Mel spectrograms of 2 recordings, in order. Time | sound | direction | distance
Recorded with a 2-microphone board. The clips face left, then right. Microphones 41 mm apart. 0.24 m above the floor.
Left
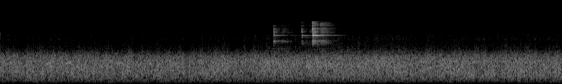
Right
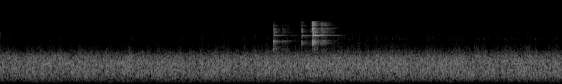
2.7 | dishes clattering | 55° right (ahead or behind) | 3.5 m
